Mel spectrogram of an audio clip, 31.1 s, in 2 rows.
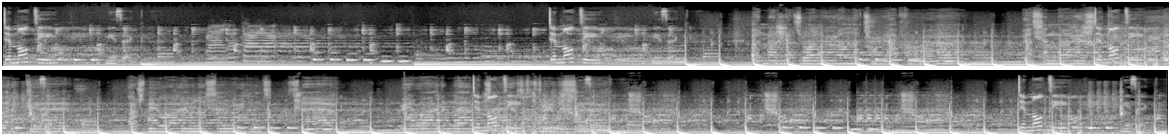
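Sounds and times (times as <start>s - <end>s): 
modern EDM with high vocal chops: 0.0s - 31.1s.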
